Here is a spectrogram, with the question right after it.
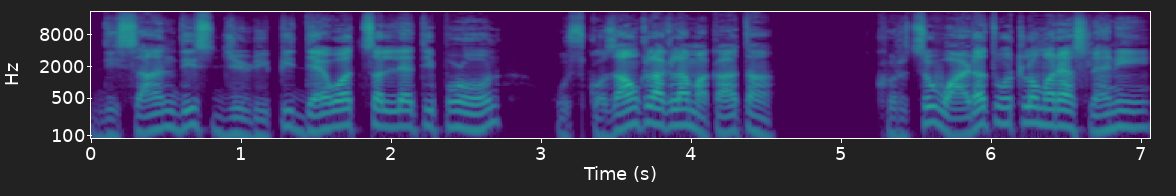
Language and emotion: Goan Konkani, fearful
